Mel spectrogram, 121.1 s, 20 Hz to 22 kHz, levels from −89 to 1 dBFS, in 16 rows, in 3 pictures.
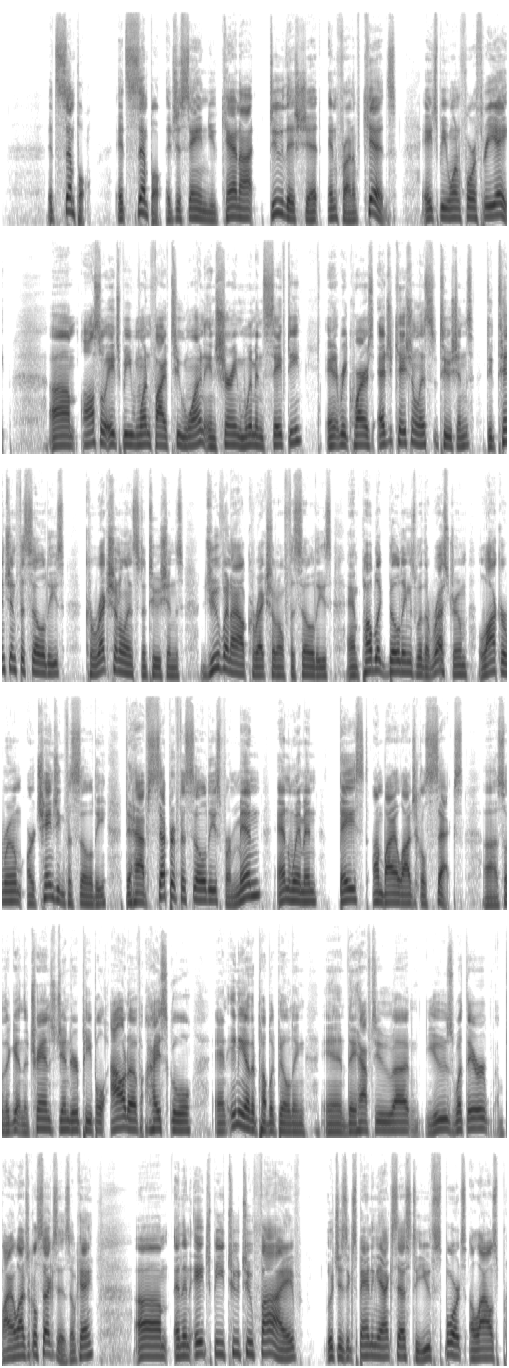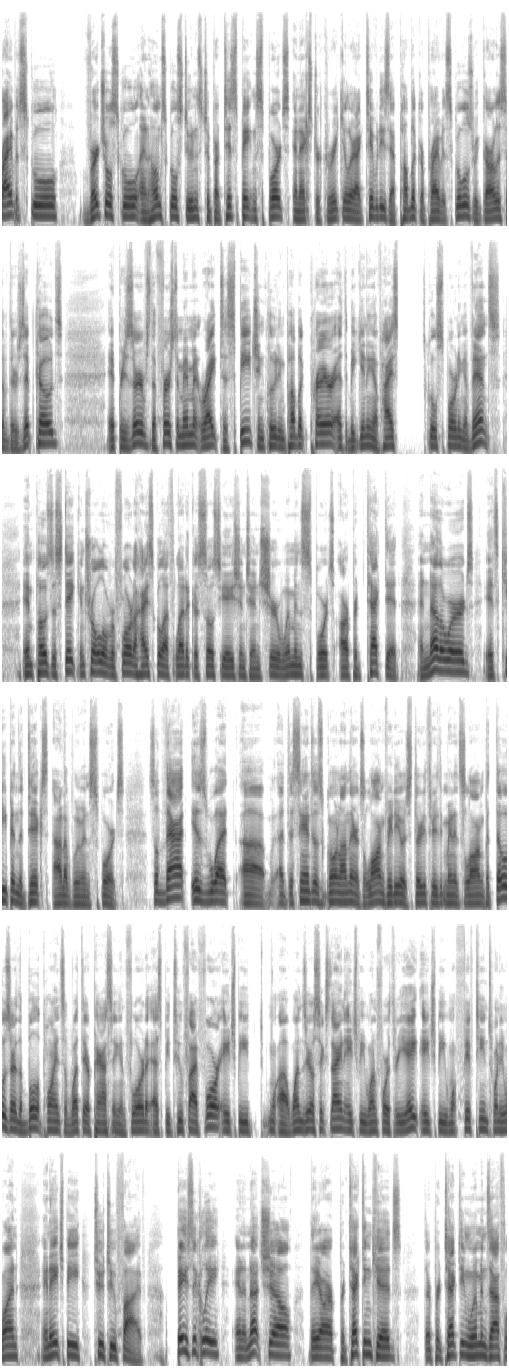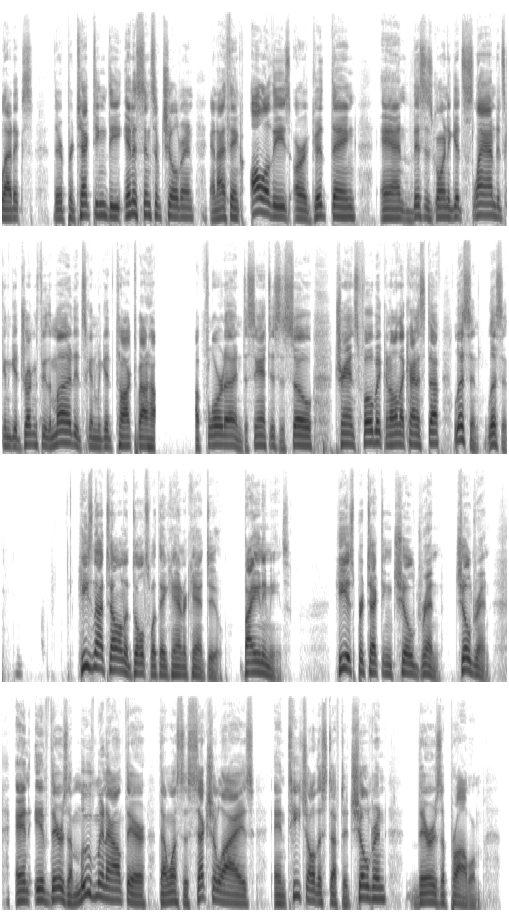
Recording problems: audio cutting out; at 59 s and at 1:41 for 0.5 s

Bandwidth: 18 kHz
